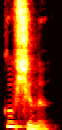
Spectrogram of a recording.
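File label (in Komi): "кывсьыны", Komi, female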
